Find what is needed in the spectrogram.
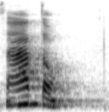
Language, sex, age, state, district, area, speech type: Odia, female, 30-45, Odisha, Khordha, rural, read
